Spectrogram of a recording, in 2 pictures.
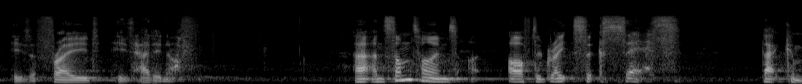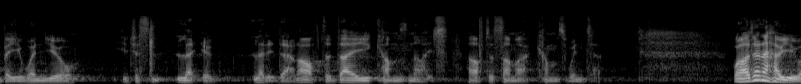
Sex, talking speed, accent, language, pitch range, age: male, 140 wpm, British, English, 95-120 Hz, 50-69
